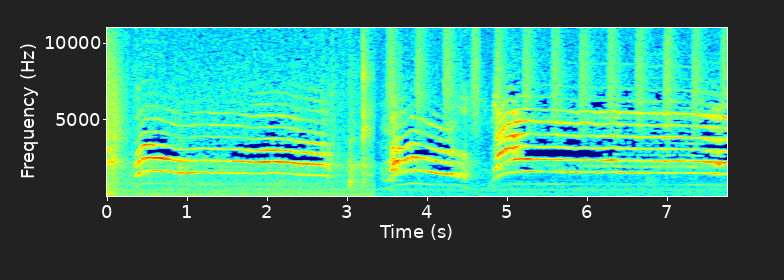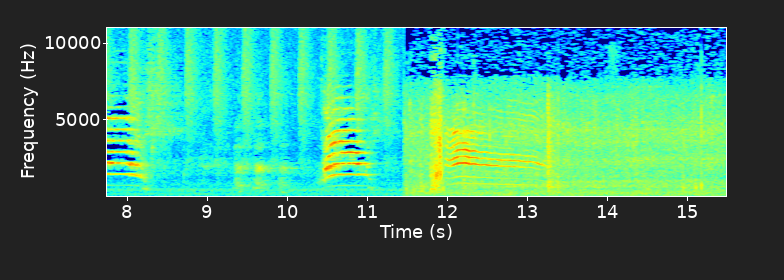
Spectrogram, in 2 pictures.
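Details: Domestic cats meowing, compiled as sounds to attract a cat, stimulate play or coax a hiding or new cat out; several drawn-out harmonic meows, some rising then falling, in separate segments with differing background hum.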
